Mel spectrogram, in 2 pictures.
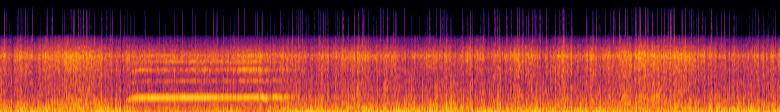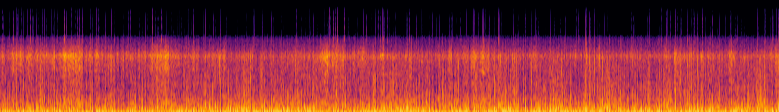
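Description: A moving passenger train's steady rumble and wind noise, heard from an open carriage window. About a second in, a locomotive's whistle sounds once, one held tone for about a second and a half.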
